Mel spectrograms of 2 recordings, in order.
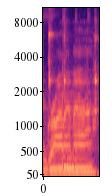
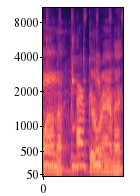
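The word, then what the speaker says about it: guaraná: I get my granana. Granana. So is that actually Guarana. Guarana. But are people mispronouncing that, or it's a different thing?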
